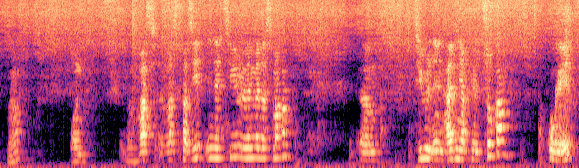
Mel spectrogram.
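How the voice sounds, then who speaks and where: A man's high-pitched voice at a fairly slow pace, with ordinary pitch variation, long, frequent pauses, audible room echo and noticeable background noise. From Germany, northern Hesse. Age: 50s. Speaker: professional chef. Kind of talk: casual cooking chat. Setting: home kitchen.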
